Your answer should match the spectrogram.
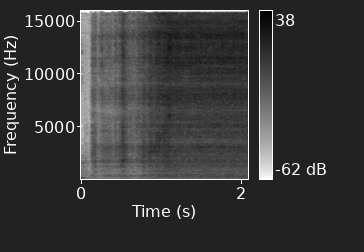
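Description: Boom Racing BRX02 1/10-scale RC crawler's electric motor and geared drivetrain whirring at full throttle, its wheels spinning free in the air. The whir builds over the first half-second, then holds steady.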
